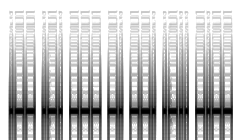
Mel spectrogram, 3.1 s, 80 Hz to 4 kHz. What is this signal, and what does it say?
Morse code, heard as a keyed tone, about 36 wpm, 550 Hz. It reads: WRONGLY
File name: podcast / News headlines-1x-35x35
